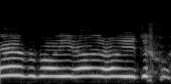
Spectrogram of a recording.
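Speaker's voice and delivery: very high, squeaky online gamer voice. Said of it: "High pitch".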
